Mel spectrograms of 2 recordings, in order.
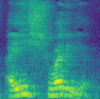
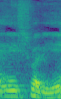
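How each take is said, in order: First: The first vowel is a gliding 'ai' sound. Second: The first vowel is a plain 'e' sound. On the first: The speaker calls it right. "ऐश्वर्य नहीं, ऐश्वर्य" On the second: The speaker calls it wrong. "आप लोग ऐश्वर्य बोलते हैं ना"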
